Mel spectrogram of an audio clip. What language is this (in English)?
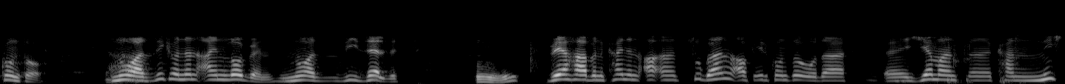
German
